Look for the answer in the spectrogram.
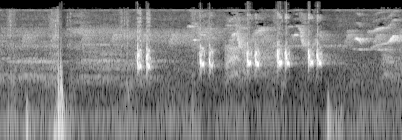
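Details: Yellow-vented bulbul singing in the 'ropel panjang' style, played as bait for other bulbuls: a loud low thump opens it, then a quickening run of paired husky chirps, with softer background noise.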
